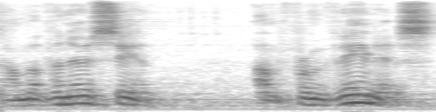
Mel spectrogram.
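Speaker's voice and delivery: ordinary delivery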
